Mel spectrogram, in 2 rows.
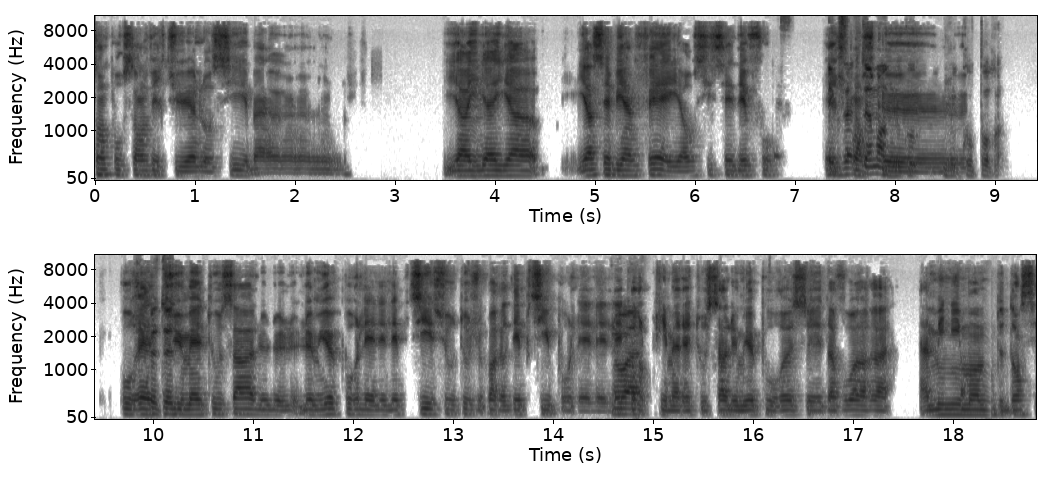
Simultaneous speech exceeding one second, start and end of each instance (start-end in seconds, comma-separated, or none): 7.3-8.7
